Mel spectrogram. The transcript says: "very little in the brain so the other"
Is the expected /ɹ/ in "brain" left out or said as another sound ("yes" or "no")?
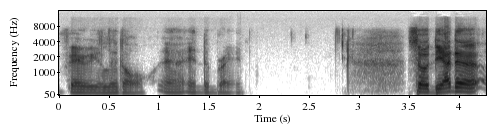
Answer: no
